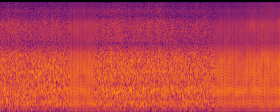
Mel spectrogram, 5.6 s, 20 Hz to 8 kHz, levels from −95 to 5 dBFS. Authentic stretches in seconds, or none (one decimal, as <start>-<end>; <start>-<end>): 0.0-1.4; 1.9-4.3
